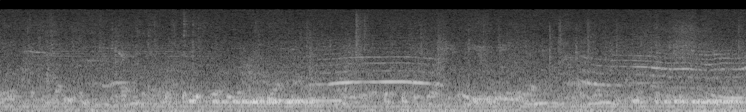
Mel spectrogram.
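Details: A pair of domestic Madrasi Golla pigeons calling at a pigeon farm in Bangladesh; deep throaty cooing phrases repeated in rolling bursts, with a faint steady hum and some room noise.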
